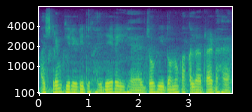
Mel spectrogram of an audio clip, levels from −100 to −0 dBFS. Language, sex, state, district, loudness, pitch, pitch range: Hindi, male, Haryana, Jhajjar, -15 LUFS, 105 Hz, 100-110 Hz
